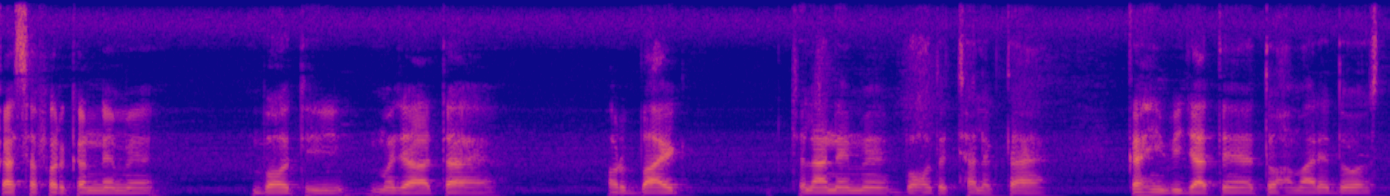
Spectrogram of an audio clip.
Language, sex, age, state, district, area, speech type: Urdu, male, 18-30, Bihar, Darbhanga, rural, spontaneous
